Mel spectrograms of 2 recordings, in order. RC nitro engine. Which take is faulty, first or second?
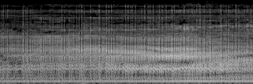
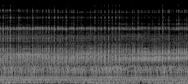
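first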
